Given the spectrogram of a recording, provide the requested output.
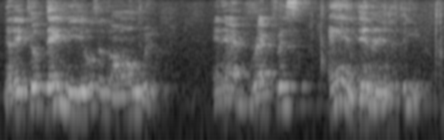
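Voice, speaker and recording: Man acting old formerly enslaved storyteller, fairly high mellow voice, emphatic, stage monologue. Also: expressive, unhurried. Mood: solemn recollection. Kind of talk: readers theater monologue. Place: church hall stage, recorded from afar. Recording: distant, very echoey hall, faint noise.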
